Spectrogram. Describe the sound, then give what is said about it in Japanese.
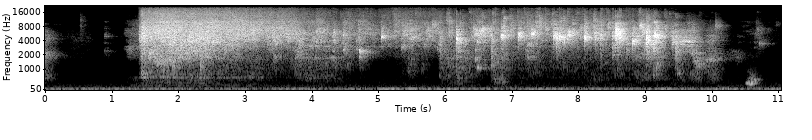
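A shower sprays steadily for about nine seconds, a bright, hissing rush of water that starts abruptly and wavers in strength as the stream moves, then cuts off. “あ、シャワーかけちゃいますよ。”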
